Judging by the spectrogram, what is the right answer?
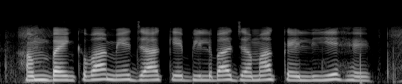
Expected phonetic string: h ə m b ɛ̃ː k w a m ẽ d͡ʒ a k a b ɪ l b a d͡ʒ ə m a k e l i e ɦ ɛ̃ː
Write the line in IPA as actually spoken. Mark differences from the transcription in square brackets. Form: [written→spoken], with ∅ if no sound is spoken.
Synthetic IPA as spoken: h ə m b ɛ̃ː k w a m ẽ d͡ʒ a k [a→e] b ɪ l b a d͡ʒ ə m a k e l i e ɦ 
